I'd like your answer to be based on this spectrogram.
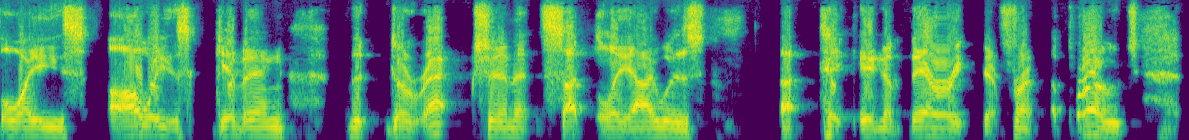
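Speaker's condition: Spasmodic dysphonia; lost consistent comfortable use of voice

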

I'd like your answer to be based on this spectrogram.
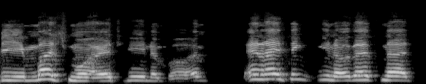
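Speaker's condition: Cerebral palsy; from birth

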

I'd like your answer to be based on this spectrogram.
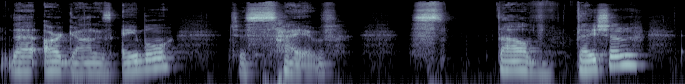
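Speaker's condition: Stuttering; stutter since childhood, very severe in childhood; still identifies as a stutterer, speaking publicly to an audience; now able to communicate publicly; prolonged sounds, blocks

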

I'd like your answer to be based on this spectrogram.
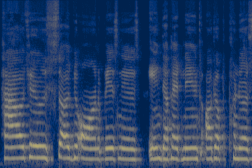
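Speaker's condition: Down syndrome; Down syndrome since birth; early 30s

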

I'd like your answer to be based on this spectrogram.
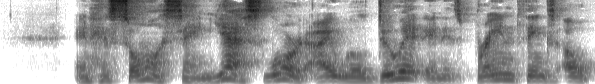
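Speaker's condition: No condition

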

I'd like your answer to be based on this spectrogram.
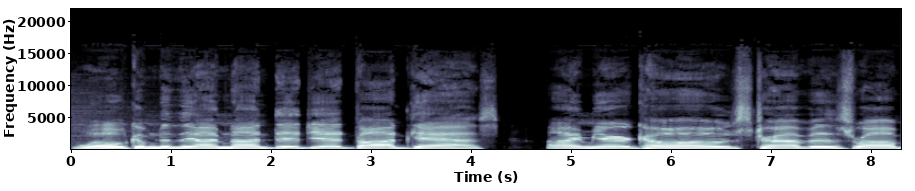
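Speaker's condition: Parkinson's disease, young onset; diagnosed at age 35; worked hard to improve speech and thinking; earlier episodes struggled with speech and processing thoughts, now sounds clear

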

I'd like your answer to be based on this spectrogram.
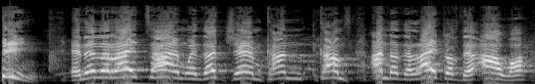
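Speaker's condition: No condition

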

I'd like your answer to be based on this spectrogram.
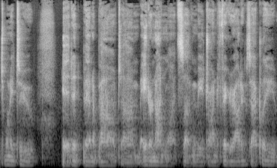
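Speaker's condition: Total laryngectomy; stage 4 cancer, partial thyroidectomy, primary TEP placement, chemo and radiation afterward; about 10 months post-laryngectomy, speaking with TEP about 5 months; TEP voice, earlier monotone from left vocal cord paralysis, no speech first 6 months, electrolarynx failed, swelling

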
